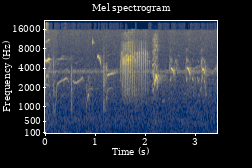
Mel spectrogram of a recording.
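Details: {'caption': 'Epaulet oriole giving short whistled and curved notes, a harsh rattling burst in the middle, then evenly spaced sweet chirps toward the end.'}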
